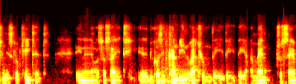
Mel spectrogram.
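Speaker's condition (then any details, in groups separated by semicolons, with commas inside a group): No condition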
